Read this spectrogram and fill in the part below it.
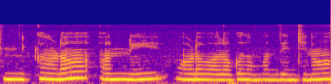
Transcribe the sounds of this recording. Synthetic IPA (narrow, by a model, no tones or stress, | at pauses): kaɽaɐnːiaːɽɐʋaːlokːɯsɐmbɐnd̪ɪɲt͡ʃinaː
